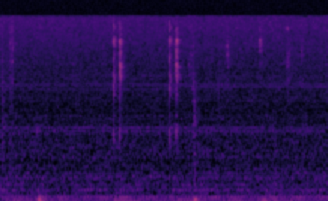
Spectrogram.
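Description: Near silence broken by about five faint, scattered clicks from computer use: a mouse and keys being worked while slides are pulled up.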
